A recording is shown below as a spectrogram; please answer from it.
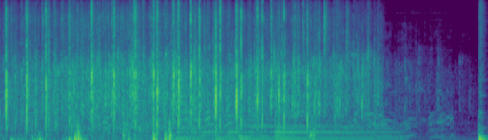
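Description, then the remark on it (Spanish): A burst of studio audience applause, dense rapid clapping that stays loud for about five seconds, then thins out and fades, with a low hum underneath and a brief sound cutting in at the end. “Cançó de vergüenza ajena, un aplaudiment per a ells.”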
